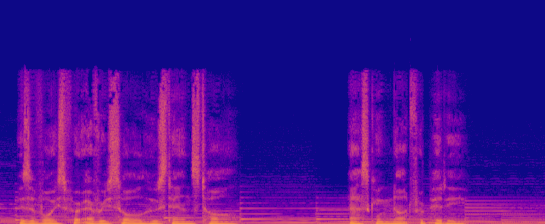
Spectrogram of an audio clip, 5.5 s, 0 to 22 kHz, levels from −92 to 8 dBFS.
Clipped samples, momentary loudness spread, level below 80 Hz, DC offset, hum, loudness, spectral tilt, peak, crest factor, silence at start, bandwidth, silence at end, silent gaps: under 0.1%; 15 LU; -34 dBFS; under 0.1%; none; -25 LUFS; -5.5 dB/octave; -8 dBFS; 18 dB; 0 s; 15.5 kHz; 0 s; none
